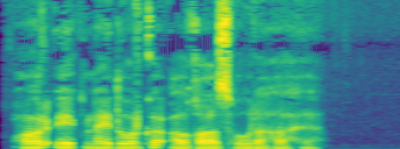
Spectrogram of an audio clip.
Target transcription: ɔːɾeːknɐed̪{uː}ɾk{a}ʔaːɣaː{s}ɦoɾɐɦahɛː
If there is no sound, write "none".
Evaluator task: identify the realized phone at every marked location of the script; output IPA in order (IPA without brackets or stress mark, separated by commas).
ɔː, a, z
